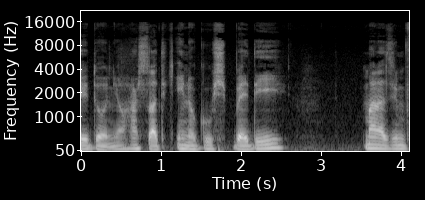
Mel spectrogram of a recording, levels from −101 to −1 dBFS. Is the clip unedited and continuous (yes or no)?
no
